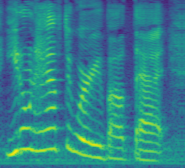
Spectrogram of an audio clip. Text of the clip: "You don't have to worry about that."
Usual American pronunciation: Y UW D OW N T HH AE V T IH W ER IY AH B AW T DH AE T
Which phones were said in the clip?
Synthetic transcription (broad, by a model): Y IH D OW N T HH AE F T IH W ER IY AH B AW T DH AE T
